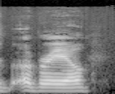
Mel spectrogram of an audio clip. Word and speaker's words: Abreu: And that would have been Magomed versus Abreu, I think is how you pronounce his last name. – Yeah, Anaclea versus Abreu.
